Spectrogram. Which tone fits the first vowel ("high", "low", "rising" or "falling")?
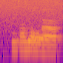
high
